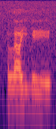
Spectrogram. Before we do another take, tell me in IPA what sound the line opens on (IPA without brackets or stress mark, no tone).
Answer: l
